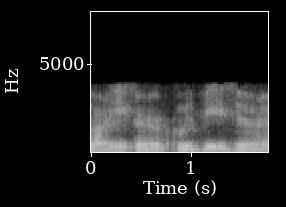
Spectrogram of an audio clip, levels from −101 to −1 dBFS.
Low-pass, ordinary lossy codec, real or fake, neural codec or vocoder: 7.2 kHz; AAC, 16 kbps; fake; autoencoder, 22.05 kHz, a latent of 192 numbers a frame, VITS, trained on one speaker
